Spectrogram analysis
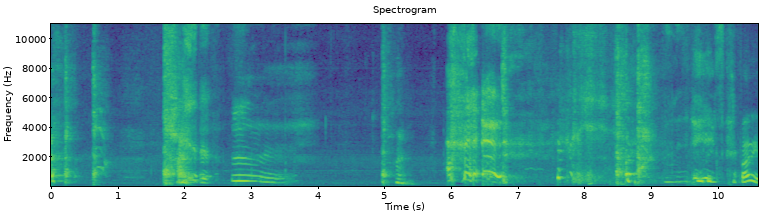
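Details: Grandmother coughing on request to amuse a small child: several short, deliberate coughs mixed with the child's laughter and playful vocal sounds; voluntary cough.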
